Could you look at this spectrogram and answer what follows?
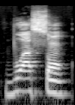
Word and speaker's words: boisson: O i ça donne le saut wa bois et double sne boisson. Boisson. O n ça donne leçon on c'est pourquoi nous disons boisson.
